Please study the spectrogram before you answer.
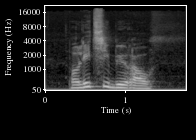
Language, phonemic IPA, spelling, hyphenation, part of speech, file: Dutch, /poːˈli.(t)si.byˌroː/, politiebureau, po‧li‧tie‧bu‧reau, noun, Nl-politiebureau.ogg
- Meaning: police station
